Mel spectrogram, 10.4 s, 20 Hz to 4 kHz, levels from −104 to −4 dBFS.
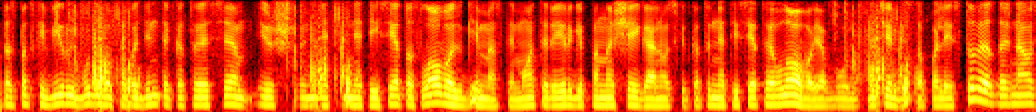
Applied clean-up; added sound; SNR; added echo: neural mask model RNNoise.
